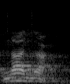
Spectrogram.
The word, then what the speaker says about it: Ngcangca: Ngcangca. Yes. Am I pronouncing your surname right? You're pronouncing it right.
